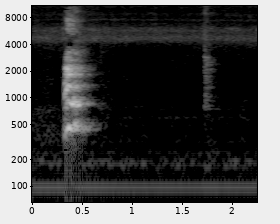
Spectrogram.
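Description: Rough collie giving a single loud, sharp bark about a third of a second in, a bark meant to intimidate a cat into giving up its spot.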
